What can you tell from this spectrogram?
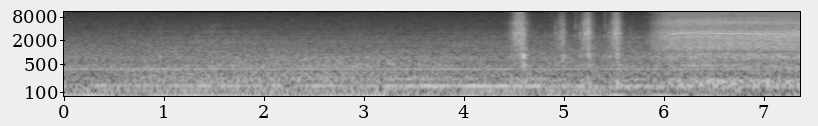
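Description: Cordless drill boring a hole through a sailboat's fiberglass transom: a steady low motor hum, a few sharp clicks about four and a half seconds in, then a louder high whine with hiss from about six seconds in.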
